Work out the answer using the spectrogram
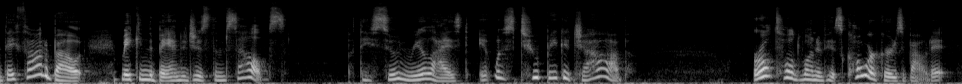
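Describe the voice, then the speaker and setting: A woman with a dark-toned voice on the high side reads a children's story aloud expressively as a storybook narrator, tossing in playful asides to her listeners.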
